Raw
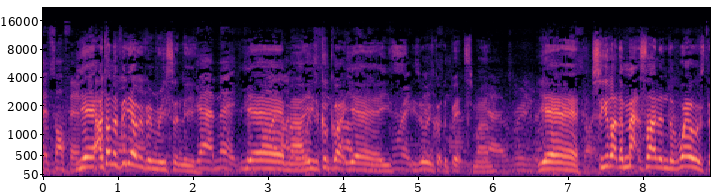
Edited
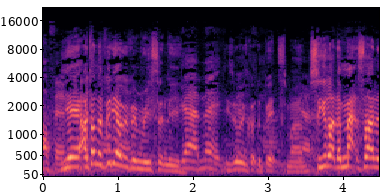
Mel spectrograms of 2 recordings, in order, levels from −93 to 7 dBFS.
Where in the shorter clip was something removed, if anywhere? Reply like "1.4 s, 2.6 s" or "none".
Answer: 2.3 s, 3.5 s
